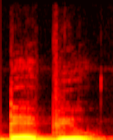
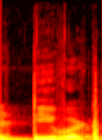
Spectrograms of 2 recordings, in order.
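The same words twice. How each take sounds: First: "डेब्यू" with a silent t; correct pronunciation. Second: "डिवट" with a sounded final t; wrong pronunciation. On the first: Teacher showing students the word, "डेब्यू" ending in yoo, no t. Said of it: "इसका pronunciation है डेब्यू". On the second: Teacher warning students off a misreading, mispronounced "डिवट" with final t. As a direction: say "डिवट", short i and hard t ending. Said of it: "इस word का pronunciation". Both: Shown as a demonstration.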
